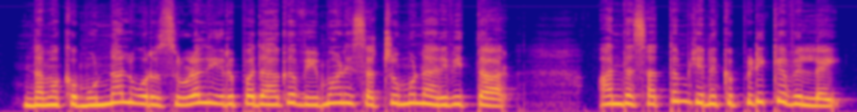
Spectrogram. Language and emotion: Tamil, fearful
